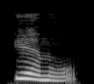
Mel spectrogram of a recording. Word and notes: 岳母: yuè mǔ

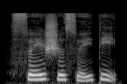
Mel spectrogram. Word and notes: 随时随地: suí shí suí dì

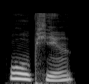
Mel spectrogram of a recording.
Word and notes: 物品: wù pǐn

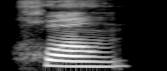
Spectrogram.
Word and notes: 筐: kuāng

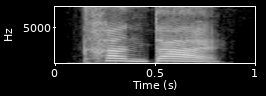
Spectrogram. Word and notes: 看待: kàn dài

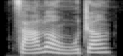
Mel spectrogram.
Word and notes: 杂乱无章: zá luàn wú zhāng

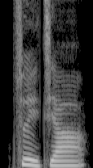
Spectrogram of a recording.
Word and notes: 最佳: zuì jiā

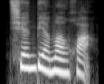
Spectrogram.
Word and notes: 千变万化: qiān biàn wàn huà

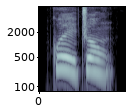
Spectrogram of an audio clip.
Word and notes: 贵重: guì zhòng

